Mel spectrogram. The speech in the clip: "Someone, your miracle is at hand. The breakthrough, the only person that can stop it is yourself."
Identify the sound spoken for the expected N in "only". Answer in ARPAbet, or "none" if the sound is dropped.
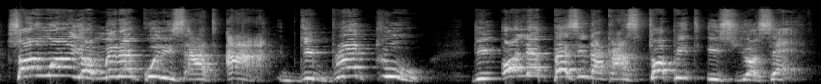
N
